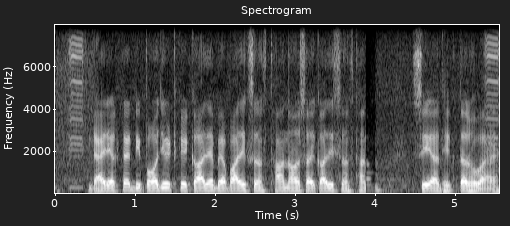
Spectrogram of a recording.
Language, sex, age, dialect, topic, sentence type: Magahi, male, 18-24, Central/Standard, banking, statement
